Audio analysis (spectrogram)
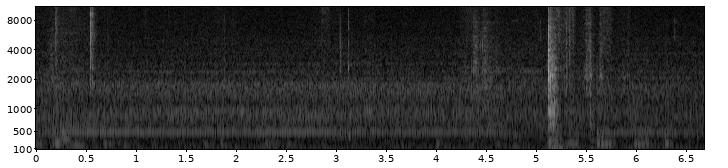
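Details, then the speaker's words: Trotec dehumidifier after disassembly, cleaning and repair for loud noise: only soft steady fan hum with faint even tone, slight echo; running normally, quieter than when new. "okay can you even hear this god it's so it's so silent okay it's slightly maybe a little bit echoing but jesus it was never that silent not even when it was new"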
